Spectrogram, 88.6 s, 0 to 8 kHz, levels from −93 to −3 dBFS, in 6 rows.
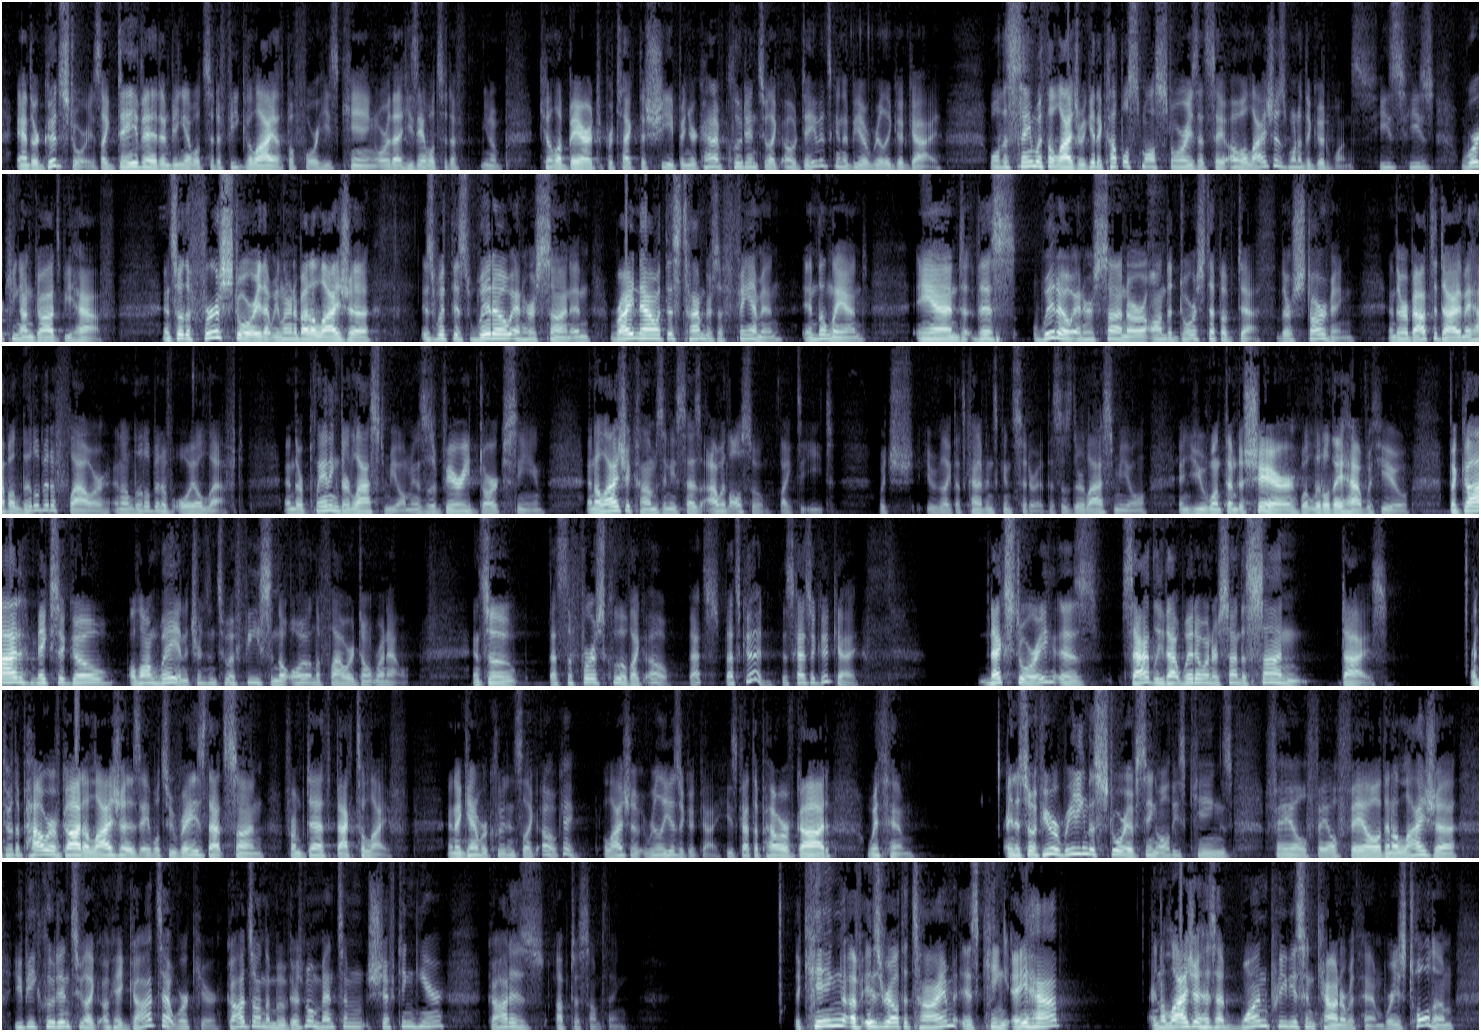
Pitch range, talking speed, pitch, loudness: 140-185 Hz, 230 wpm, 155 Hz, -22 LUFS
